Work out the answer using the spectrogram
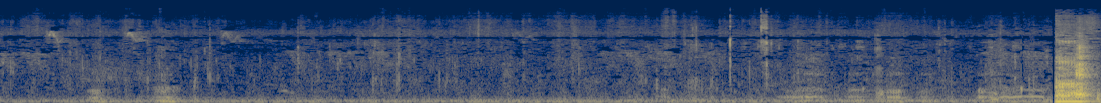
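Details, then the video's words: Wild boar piglets, brown with stripes along the body, foraging in a garden beside their mother. They are kept semi-wild and graze on grass and bananas. Scattered low, short grunts come in small clusters, and a loud rustling burst sounds at the end. "Đàn lợn rừng con lon ton kêu ụt ịt kiếm ăn trong vườn"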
